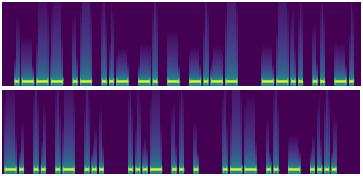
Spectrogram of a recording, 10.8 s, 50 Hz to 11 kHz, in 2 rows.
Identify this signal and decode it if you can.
Morse code, heard as a keyed tone, about 22 wpm, 700 Hz. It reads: JAUNTY ZINNIAS VIE WITH
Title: Pangram Challenge v2 - 22wpm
